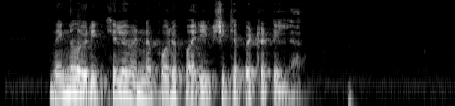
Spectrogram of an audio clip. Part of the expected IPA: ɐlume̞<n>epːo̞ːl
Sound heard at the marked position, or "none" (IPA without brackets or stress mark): nː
